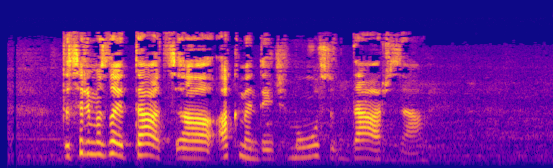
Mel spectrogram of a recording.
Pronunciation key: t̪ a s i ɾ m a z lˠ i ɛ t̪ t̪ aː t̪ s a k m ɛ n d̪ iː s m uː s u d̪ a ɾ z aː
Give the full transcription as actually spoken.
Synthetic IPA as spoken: t̪ a s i ɾ m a z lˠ i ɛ t̪ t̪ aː t̪ s a k m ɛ n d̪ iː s m uː s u d̪ a ɾ z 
